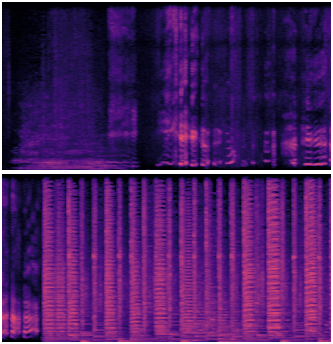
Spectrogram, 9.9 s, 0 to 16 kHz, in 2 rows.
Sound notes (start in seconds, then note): 2.3 baby laughing; 5.5 upbeat music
